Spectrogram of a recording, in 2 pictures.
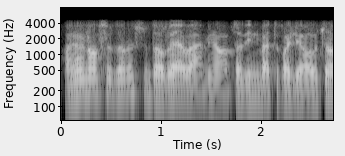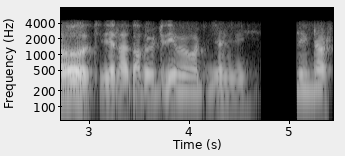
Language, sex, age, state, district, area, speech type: Nepali, male, 30-45, West Bengal, Darjeeling, rural, conversation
